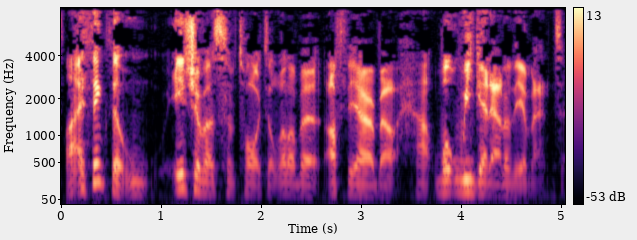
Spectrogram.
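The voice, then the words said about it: English accent. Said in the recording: “he's not from New York, can you tell? Actually, he's not even from America. Can you tell that he has an accent? ... He's actually born in England.”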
